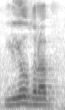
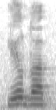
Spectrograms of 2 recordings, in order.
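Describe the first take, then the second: No difference in how they are said.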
